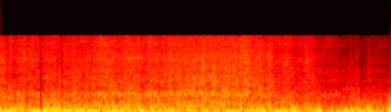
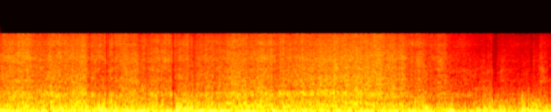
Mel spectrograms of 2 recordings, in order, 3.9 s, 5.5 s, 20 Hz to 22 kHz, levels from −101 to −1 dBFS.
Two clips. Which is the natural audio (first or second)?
first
